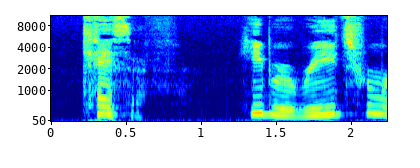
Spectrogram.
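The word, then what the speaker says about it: כסף: Given this knowledge, you could begin to decode the word for money on the poster, which is pronounced Kesef.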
